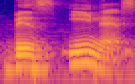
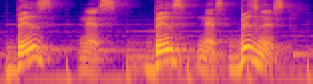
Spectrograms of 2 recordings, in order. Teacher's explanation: and i've heard this quite often um and this is incorrect the correct pronunciation only has two syllables the stress in the first syllable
